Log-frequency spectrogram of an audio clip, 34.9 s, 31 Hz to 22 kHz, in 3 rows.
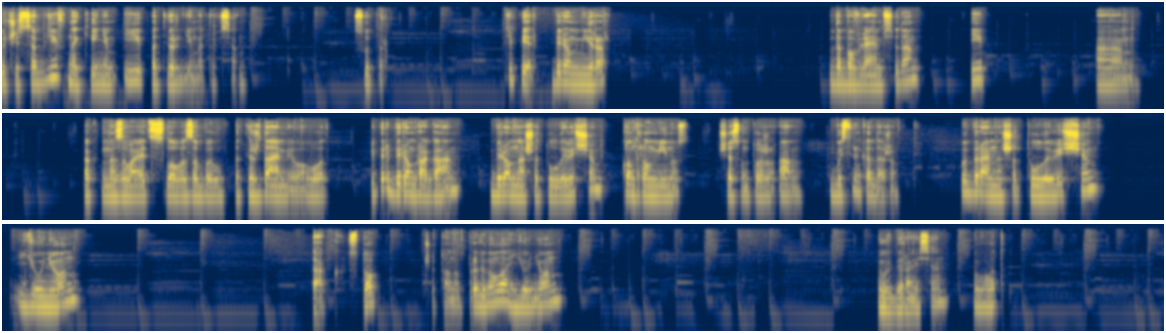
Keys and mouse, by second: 1.9 ctrl+a, 3.7 right click, 6.0 click, 9.5 click, 10.4 middle click, 11.0 shift+middle click, 14.5 click, 15.0 middle click, 16.6 shift+click, 18.5 ctrl+KP_Subtract, 20.5 click, 22.5 click.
